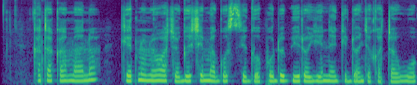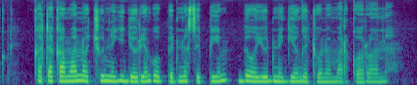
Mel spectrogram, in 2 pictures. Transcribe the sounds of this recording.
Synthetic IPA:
katakamanɔ | ketnonowat͡ʃɔɡet͡ʃemaɡɔsɪɡopodobiɾojeneɡɪdɔɲd͡ʒɔkatawokː | atakamanɔt͡ʃudneɡid͡ʒoɾjembobednosipɪmbɛɔjʊdneɡioŋɡetwonɔmarkɔɾɔna

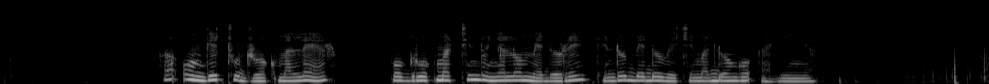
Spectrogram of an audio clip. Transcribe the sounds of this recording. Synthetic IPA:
kaʔoŋɡetudɾɔkmalɛr | poɡɾwokmatindoɲalɔmɛɗɔɾekʰendobedowet͡ʃemaɗoŋɡoʔaɦiɲa

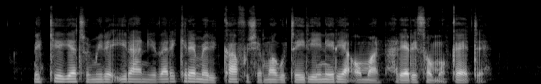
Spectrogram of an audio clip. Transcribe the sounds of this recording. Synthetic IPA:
nekeɣeatomiɾɛ̰ʔiɾanieðaɾekeɾɛmɛɾikafuʃɛmaɣutaiɾiaineɾja̰ʔɔmanhaɾiaɾesɔmɔ̰kɛtɛ

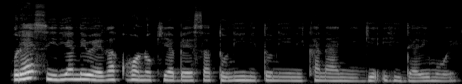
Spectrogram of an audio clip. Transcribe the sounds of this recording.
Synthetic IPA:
oɾasiɾianewɛːɣakohɔnɔkiabɛsatoninitoniːnikanaɲiːɡeʔiɦidaɾemoɛ

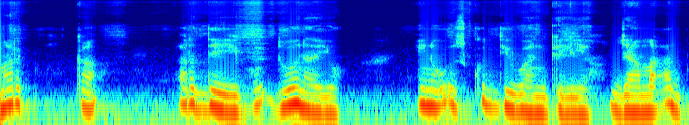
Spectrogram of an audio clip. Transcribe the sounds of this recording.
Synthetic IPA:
mɐr | kʰɐ | ɐrd̪ɛjɣʊd̪ɔːnaːjɔ | ɪnuːɪskʰʊd̪ɪwaːŋɡɛlɪjɔd͡ʒaːmɐʕɑd̪

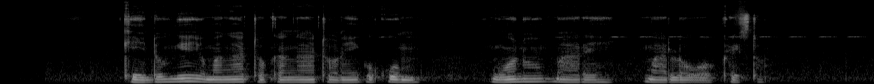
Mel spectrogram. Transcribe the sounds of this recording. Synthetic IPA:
kʰendoŋejomaŋatɔkaŋatʰɔnɪɡokwom | ŋwɔnɔmaɾɛ | marlowɔkɾistʰo

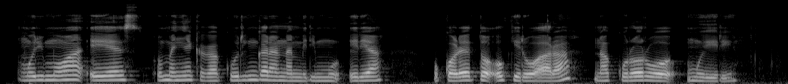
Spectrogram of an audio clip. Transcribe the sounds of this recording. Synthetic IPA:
moɾimɔwaʔeɛs | omɛɲɛkaɣakoɾiːŋɡaɾanameɾimɔʔeɾja | okɔɾɛtɔʔokeɾwaɾanakoɾɔɾwɔmweɾe

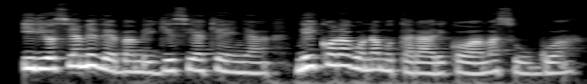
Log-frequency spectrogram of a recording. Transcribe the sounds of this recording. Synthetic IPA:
iɾiɔsjameðɛbameɡesjakɛɲaneikɔɾaɣɔnamotaɾaɾekɔwamasuːɡwa

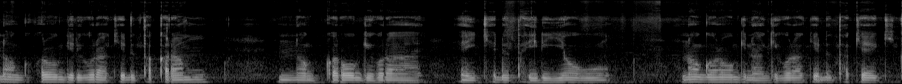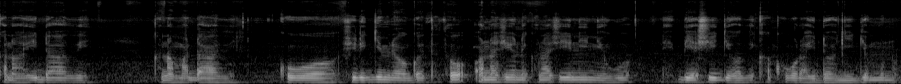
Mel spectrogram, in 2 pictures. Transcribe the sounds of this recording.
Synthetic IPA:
noɡokʰɔɾoɡeɾiɣoɾakedotakaɾamu | nɔɡokɔɾoɡeɣoɾa | eikedotaiɾijaoɣo | anɔɡɔɾooɡinaɡeɣoɾakedotakɛki̥kanaidaði | kanamadaði | kuɣɔʃiɾiɡimiɾɛoɡɛte̥toɔ̰naʃ̬ionekanaʃininioɣwo | nebiaʃiɡɛhoðikʰakoɣoɾaidɔɲiɡemunɔ

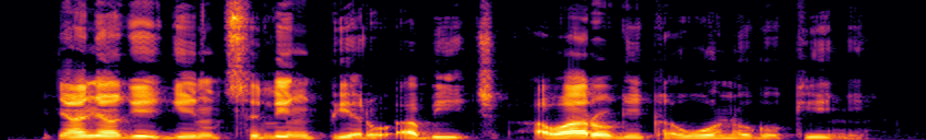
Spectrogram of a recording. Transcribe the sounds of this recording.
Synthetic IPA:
ɲaɲaɡɪɡɪnsɪliŋpjeɾo̰ʔa̰bit͡ʃ | a̰waɾɔɡɪkawonoɡokiɲḭ

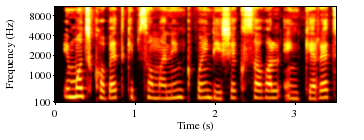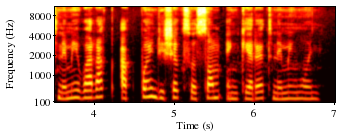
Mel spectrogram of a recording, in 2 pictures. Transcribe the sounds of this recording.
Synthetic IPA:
imod͡ʒkʰɔbɛt̪kipsɔmaniŋkpɔjndiʃeksɔɡɔlɛ̰ŋkeɾɛtnemiβaɾakak̚pɔjndiʃeksɔsɔmɛŋkeɾɛtnemiŋwoɲ

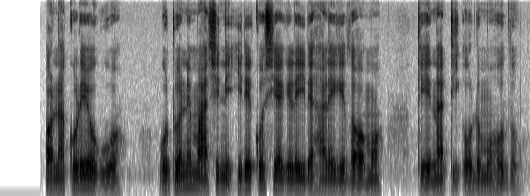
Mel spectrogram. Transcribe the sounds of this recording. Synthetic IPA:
ɔnakoɾeoɣuɔ | ɣotwɔnemaɕiniʔiɾekoɕjɛɣeɾeiɾɛɦaɾeɣeðɔmɔ | keːnatiʔodomoɦoðo

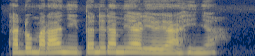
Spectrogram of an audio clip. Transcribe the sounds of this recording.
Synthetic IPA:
adomaɾaɲitaneɾameaɾiɔjaɦiɲa

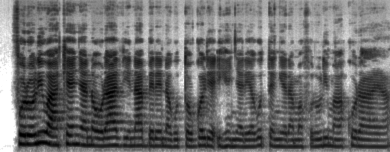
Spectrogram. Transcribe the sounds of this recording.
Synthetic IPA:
foɾoɾiwakɛɲanɔoɾaːðienabɛɾɛnaɣotɔːɡɔɾjaʔiɦɛɲaɾeaɣotɛŋɛɾamafoɾoɾimakoɾaja

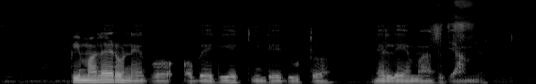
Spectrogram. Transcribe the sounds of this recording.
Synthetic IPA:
pimalɛɾɔnɛɡɔobediekindeduto | nɛlɛmaɡd͡ʒa̰mni

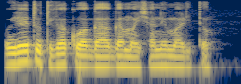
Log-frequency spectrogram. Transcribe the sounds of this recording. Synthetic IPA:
oiɾetutikakuaɡaɡamaiʃanemaɾito

